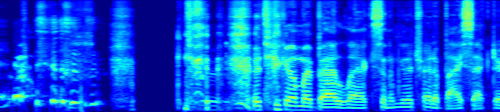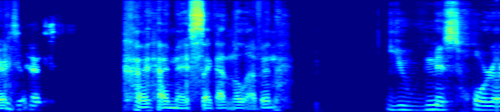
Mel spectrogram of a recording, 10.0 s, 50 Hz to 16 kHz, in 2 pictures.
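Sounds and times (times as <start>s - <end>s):
laughter: 0.0s - 3.1s, 5.0s - 5.4s, 6.3s - 7.1s
person coughing: 0.2s - 1.2s
speech: 2.6s - 5.7s, 6.3s - 8.0s, 8.9s - 9.9s.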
